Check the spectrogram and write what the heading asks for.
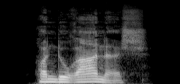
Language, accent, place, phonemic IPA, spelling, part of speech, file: German, Germany, Berlin, /ˌhɔnduˈʁaːnɪʃ/, honduranisch, adjective, De-honduranisch.ogg
- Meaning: of Honduras; Honduran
